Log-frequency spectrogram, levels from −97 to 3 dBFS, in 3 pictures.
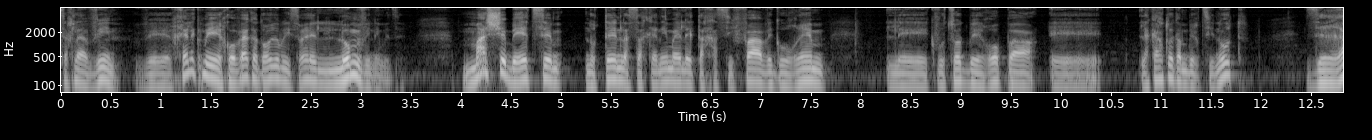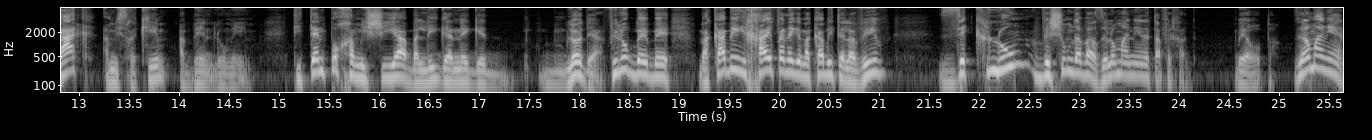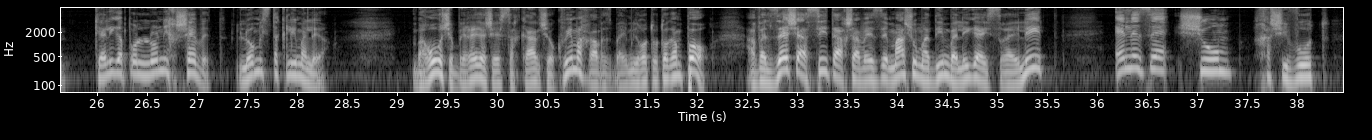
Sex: male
